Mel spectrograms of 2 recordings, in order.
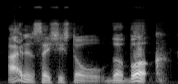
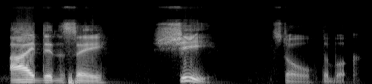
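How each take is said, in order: First: The word "book" is stressed. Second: The word "she" is stressed.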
